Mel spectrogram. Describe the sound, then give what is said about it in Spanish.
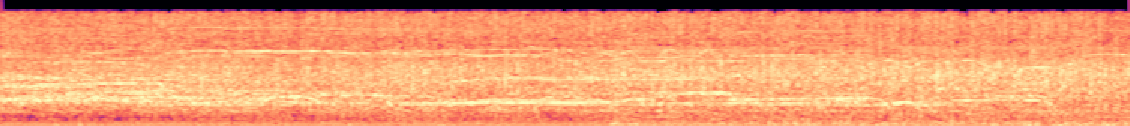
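Applause fills the whole stretch as continuous, dense, loud clapping with a faint layer of crowd cheering, holding an even level from start to finish. “Un aplauso y muchas gracias por estar, como siempre, en sintonía.”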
